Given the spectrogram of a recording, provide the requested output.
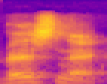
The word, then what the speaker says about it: Visnic: interested in and that's chronic pain uh visnik thank you for being on the show chris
